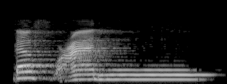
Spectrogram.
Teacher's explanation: Kita menekan huruf fa sukun dengan mengalirkan suara dan anginnya.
